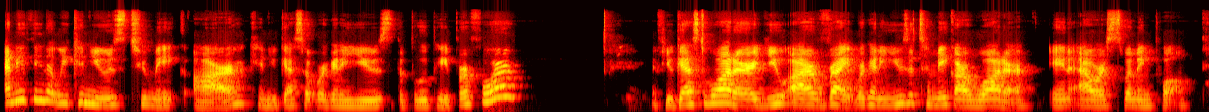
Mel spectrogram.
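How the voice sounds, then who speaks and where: A woman's voice: fairly low pitch, expressive, normal speed, vocal fry. A woman presenting a craft to young children step by step, explaining simply and reassuringly.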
